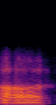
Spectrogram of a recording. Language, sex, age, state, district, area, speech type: Kashmiri, male, 45-60, Jammu and Kashmir, Ganderbal, rural, conversation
